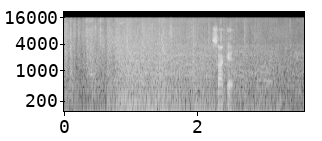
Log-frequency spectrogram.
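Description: An explosion booms with a rumble.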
